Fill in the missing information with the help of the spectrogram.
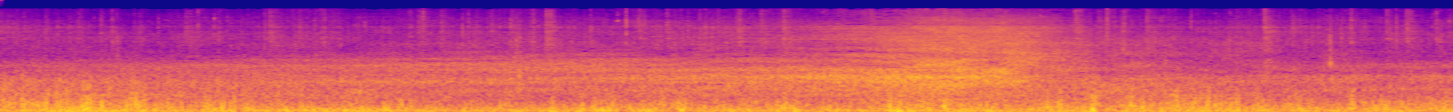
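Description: Wind rumbling on the microphone of a moving bicycle over coarse asphalt. About halfway through, a car passes, swelling and then fading.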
